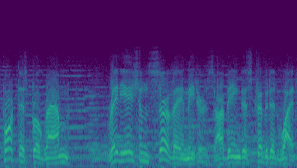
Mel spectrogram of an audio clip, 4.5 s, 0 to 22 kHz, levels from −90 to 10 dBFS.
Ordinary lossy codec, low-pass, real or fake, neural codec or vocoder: AAC, 48 kbps; 7.2 kHz; real; none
